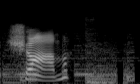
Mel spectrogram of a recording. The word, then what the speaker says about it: Seam: The name's Seam. Pronounced Sham.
